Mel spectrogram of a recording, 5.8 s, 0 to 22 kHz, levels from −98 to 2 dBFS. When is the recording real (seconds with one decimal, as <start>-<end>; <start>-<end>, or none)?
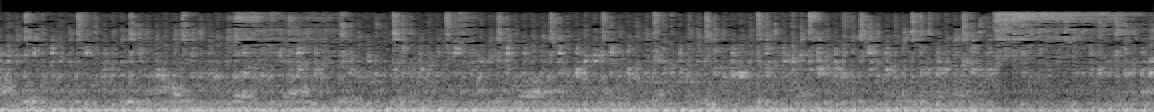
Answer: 0.0-5.8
